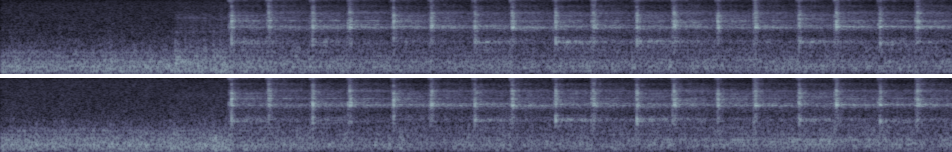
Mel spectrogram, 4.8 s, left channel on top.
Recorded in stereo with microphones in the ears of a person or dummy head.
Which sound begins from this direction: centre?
Ticking, at 1.1 s.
